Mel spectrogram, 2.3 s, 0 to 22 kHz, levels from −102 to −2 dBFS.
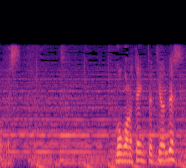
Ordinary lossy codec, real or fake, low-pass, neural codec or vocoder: none; real; 7.2 kHz; none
